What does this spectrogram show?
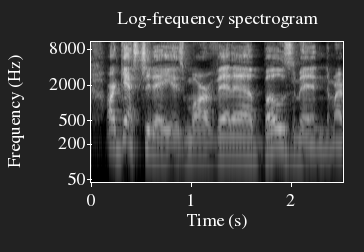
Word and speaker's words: Bozeman: Our guest today is Marvetta Boseman. Am I pronouncing that correctly?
